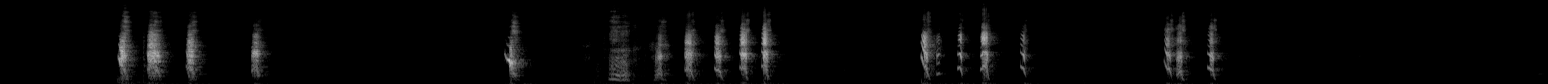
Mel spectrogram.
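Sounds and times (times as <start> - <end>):
capuchin monkey fear calls: 1.2 - 2.7, 5.9 - 7.8, 9.2 - 10.4, 11.7 - 12.3.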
